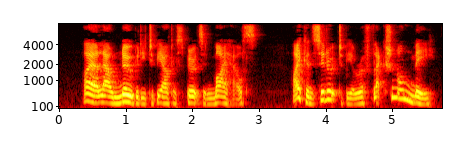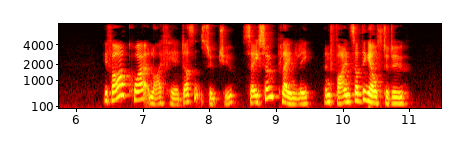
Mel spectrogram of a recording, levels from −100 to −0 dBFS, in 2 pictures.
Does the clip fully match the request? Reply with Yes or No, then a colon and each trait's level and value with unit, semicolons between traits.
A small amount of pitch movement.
No: average, 4.8 semitones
